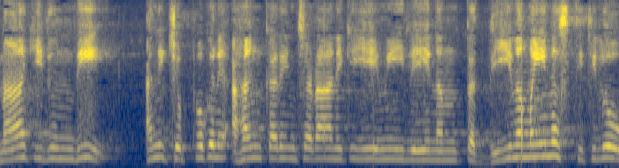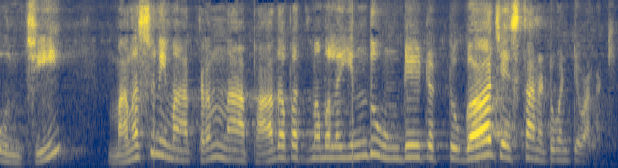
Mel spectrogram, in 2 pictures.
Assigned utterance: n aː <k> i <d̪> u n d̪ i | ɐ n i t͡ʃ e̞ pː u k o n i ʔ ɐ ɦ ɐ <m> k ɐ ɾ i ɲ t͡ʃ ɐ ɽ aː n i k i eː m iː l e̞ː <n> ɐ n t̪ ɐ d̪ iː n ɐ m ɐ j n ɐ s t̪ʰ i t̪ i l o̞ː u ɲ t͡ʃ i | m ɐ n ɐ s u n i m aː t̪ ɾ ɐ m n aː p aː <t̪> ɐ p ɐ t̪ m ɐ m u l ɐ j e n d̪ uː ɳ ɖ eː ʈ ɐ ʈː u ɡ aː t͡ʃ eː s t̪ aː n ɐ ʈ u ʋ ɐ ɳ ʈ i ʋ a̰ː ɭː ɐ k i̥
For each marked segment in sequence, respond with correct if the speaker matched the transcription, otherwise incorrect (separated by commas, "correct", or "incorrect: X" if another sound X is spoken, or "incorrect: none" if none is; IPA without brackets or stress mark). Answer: correct, correct, incorrect: ŋ, correct, incorrect: d̪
